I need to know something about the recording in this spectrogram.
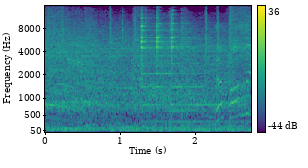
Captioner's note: bell ringing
